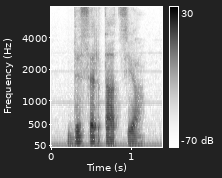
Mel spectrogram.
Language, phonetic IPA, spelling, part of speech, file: Polish, [ˌdɨsɛrˈtat͡sʲja], dysertacja, noun, Pl-dysertacja.ogg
